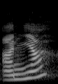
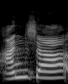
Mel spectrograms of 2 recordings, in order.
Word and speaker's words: Anja: everybody my name is anya anya yeah it's not unsure or unhide like in Spanish it's Anya and yeah you see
